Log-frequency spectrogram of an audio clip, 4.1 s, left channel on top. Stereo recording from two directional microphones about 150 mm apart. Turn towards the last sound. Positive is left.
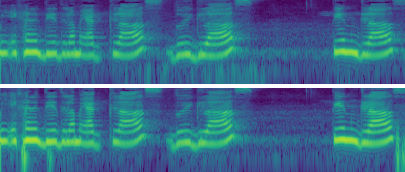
turn(degrees=-30)  # may be behind; listen again after turning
